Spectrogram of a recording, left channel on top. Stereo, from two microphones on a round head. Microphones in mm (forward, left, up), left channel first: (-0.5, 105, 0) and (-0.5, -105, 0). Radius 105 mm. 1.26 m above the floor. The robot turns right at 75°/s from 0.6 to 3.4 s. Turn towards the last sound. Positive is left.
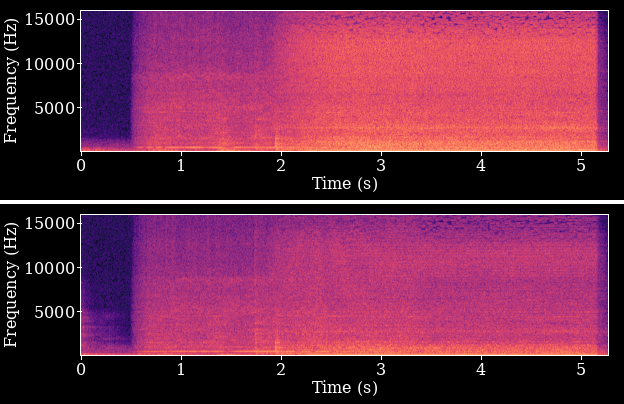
turn(degrees=115)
